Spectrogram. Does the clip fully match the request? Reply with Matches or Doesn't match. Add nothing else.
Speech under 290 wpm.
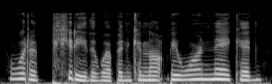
Matches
